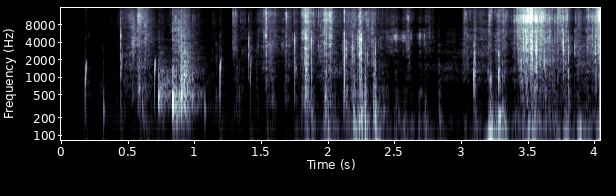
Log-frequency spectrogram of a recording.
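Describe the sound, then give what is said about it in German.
Paper packaging is torn open, with a few sharp snaps at first, then a run of crisp ripping and crinkling bursts, ending in a louder, sustained tear. “Was aufmachen, warte mal.”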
